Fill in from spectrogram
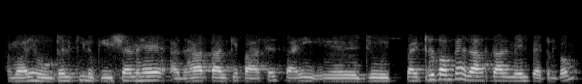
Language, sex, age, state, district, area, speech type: Hindi, male, 18-30, Madhya Pradesh, Jabalpur, urban, conversation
